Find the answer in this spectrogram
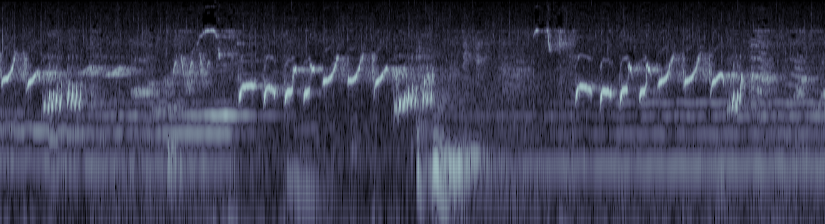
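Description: Bird-like chirping in repeated phrases of quick rising notes, a phrase about every three seconds, over a steady droning tone.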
